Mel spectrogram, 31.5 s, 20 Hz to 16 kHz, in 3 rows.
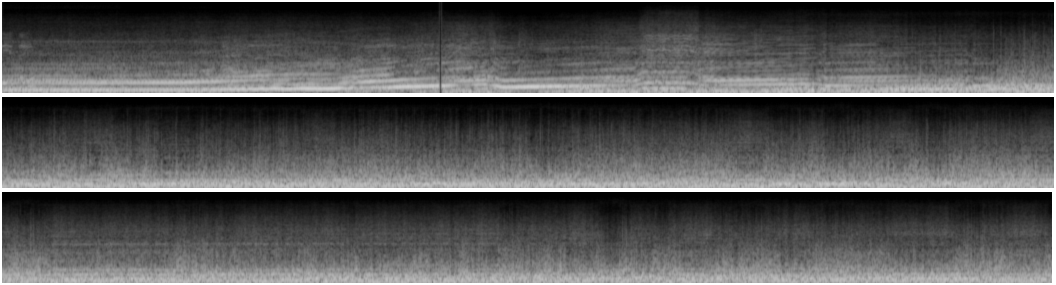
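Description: Yamaha XJ6's ECU-remapped 600 cc inline-four engine accelerating at full throttle, its pitch climbing and dropping back through several quick upshifts in the first ten seconds or so. It then pulls on steadily in top gear toward its top speed while a loud rush of wind over the microphone takes over.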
